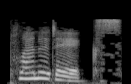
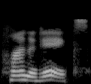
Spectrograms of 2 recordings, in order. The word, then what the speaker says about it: Planet X: used by gabriele dalle the X in the name represents an unknown and is pronounced as the letter as opposed to the Roman numeral 410 at the time Planet X would have been the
